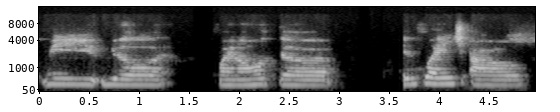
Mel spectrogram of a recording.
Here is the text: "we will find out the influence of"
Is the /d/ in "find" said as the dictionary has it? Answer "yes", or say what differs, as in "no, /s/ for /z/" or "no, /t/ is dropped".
no, /d/ is dropped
